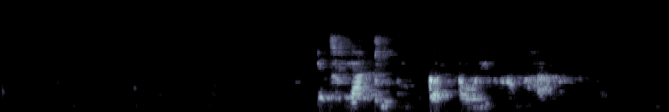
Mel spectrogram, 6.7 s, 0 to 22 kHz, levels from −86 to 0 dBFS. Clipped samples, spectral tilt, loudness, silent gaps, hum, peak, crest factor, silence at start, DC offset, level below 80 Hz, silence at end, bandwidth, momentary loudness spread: under 0.1%; -2 dB/octave; -32 LUFS; 4.24-4.28 s; none; -10 dBFS; 28 dB; 3.2 s; under 0.1%; -90 dBFS; 1 s; 7 kHz; 17 LU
